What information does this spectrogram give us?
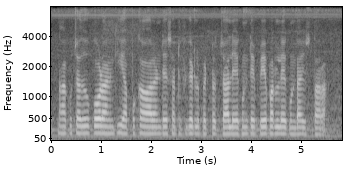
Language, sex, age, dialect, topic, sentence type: Telugu, male, 60-100, Telangana, banking, question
